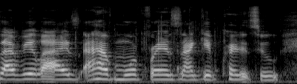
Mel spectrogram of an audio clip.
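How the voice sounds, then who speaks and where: Delivered at a moderate pace, the speech has a bright, sharp tone. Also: woman. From West Indian family, raised in Brooklyn, New York. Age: 40s. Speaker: performance artist and vlogger; vlogger. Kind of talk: personal video journal monologue. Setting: hotel room with children in background. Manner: casual, rambling. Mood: reflective, at times frustrated. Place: home room. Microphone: earbuds.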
